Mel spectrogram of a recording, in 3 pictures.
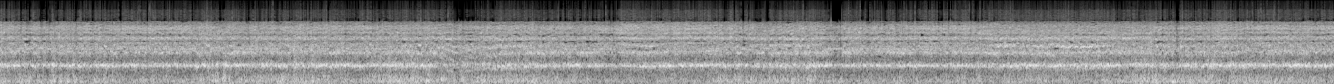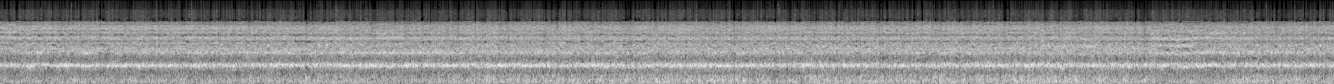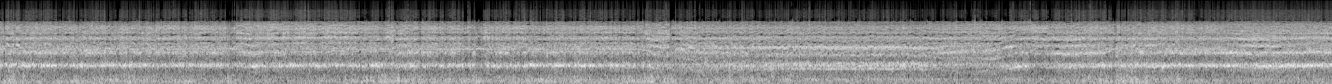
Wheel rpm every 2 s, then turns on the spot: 240, 240, 200, 230, 230, 220, 220, 230, 230, 240, 230, 230, 230, 230, 230, 230, 220, 160, 190, 230.
none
